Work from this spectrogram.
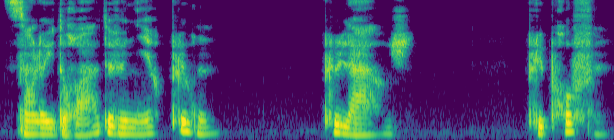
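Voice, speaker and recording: Very slow, breathy yoga nidra guide. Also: mid-range voice. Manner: soothing, hushed, with short separated phrases. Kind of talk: guided relaxation meditation.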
